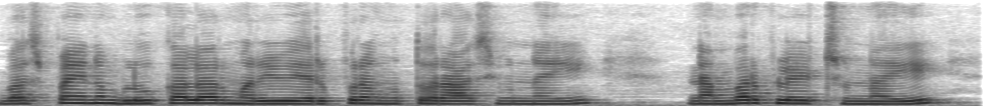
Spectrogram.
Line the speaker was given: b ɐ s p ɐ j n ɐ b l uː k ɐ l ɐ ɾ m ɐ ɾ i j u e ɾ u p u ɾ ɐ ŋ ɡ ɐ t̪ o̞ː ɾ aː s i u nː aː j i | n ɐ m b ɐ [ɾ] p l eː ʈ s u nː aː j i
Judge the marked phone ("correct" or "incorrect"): correct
